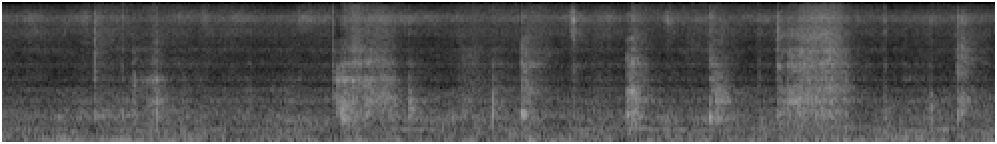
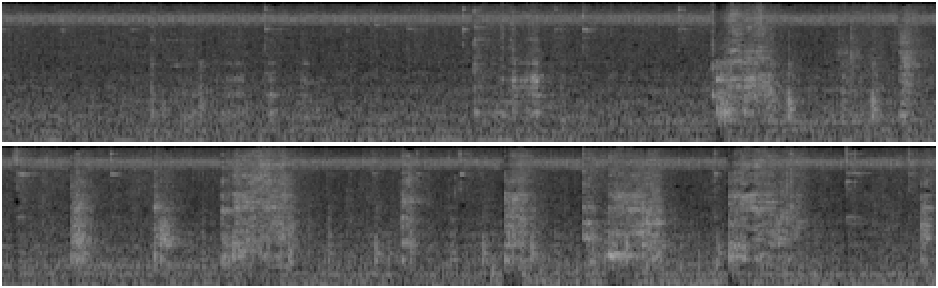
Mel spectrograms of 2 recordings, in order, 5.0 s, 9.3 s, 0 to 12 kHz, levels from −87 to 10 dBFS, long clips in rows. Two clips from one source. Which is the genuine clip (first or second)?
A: second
